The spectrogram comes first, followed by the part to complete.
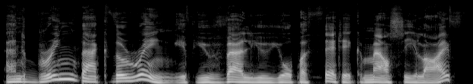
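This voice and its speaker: A man's voice: fairly low pitch, very animated, takes it slowly, no room sound, clean studio sound, voice pushed down. A man voicing a skinny, hungry female cat who snarls and threatens, in a storybook reading. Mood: menacing.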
